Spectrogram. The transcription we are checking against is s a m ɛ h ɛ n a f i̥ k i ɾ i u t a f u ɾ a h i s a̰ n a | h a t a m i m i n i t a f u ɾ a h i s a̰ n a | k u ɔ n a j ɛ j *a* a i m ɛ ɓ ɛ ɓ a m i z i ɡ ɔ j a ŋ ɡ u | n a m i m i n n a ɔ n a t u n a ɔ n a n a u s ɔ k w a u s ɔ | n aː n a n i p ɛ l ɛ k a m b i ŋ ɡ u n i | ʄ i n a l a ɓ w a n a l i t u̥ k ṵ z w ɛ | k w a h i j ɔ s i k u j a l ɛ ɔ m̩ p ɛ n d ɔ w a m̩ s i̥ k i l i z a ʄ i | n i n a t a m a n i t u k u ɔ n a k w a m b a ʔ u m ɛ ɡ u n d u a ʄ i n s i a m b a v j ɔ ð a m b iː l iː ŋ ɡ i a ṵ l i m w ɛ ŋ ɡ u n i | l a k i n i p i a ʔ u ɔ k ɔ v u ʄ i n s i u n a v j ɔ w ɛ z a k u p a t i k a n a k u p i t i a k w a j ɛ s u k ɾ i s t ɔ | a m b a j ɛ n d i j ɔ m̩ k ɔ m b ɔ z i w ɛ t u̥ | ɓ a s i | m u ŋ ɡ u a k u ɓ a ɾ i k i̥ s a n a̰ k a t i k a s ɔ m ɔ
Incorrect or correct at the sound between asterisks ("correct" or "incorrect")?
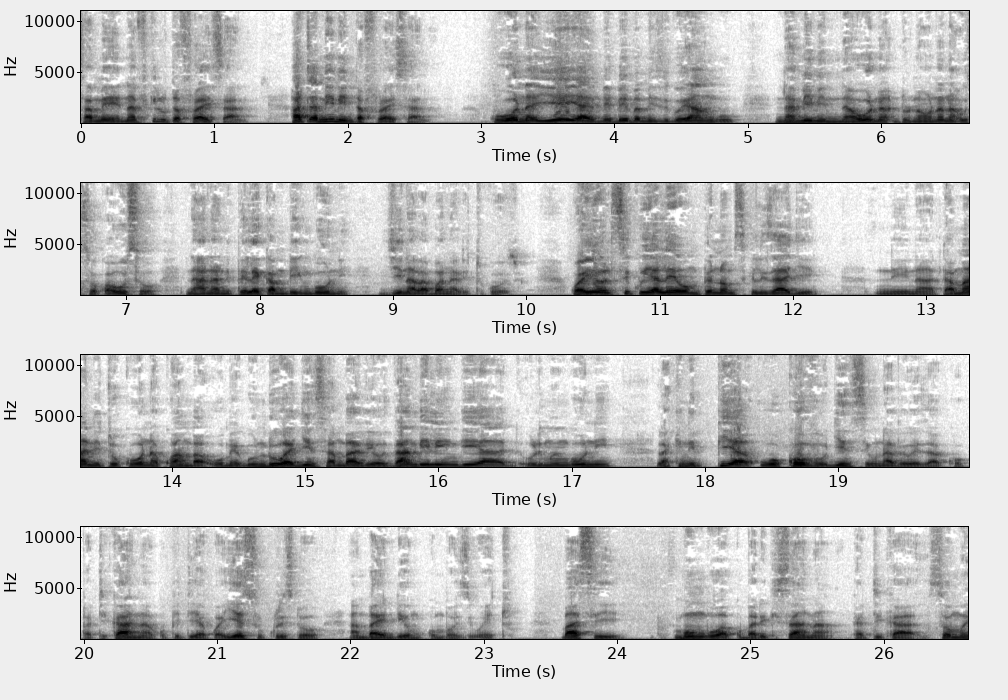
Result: incorrect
